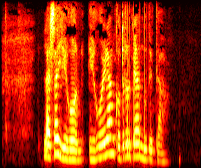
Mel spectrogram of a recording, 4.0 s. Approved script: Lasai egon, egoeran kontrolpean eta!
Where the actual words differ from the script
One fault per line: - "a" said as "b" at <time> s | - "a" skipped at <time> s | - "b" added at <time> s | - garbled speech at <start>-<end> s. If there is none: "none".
- "dut" added at 2.9 s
